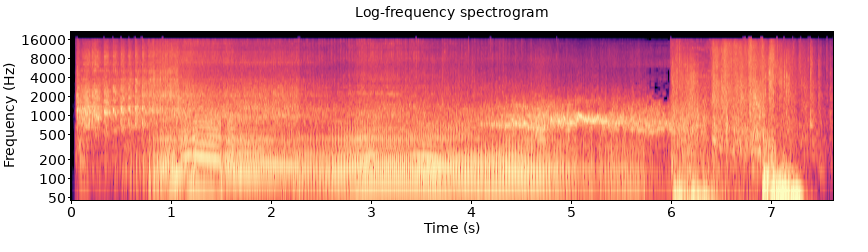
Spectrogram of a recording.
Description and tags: Car Crash Edit Two
This is a cue I built while sound designing the play "Wait Until Dark". I own the right to sound design this production and therefore own the right to this cue.
This is a 0:07 clip of car starting, revving its engine, and running someone over in an alley. Mixed in Apple Logic Pro 9. Recordings made with various SDC and Peavy PV8 Mixer.
car-crash, squealing-brakes, car-accident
